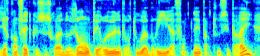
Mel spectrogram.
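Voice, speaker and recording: On a very clean recording with a silent background, a man talks with lively intonation and vocal fry. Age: 70s. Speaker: festival organizer, former radio and TV program director. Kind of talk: interview. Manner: hesitant, many fillers.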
